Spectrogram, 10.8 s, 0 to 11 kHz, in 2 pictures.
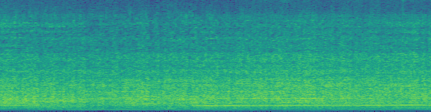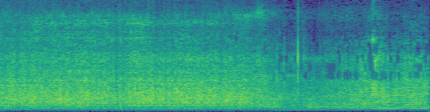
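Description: Mercedes-Benz W124 E320's 3.2-litre engine pulling at full throttle at high speed, heard from inside the cabin: a steady, slowly climbing engine note over heavy wind and road noise. About nine seconds in, a W124 500E's 5-litre V8 takes over, its note rising steeply as it accelerates hard from low speed.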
